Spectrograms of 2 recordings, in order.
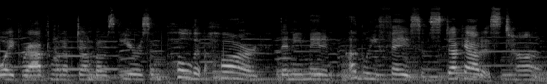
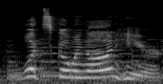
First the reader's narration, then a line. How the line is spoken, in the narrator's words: cried, rushing forward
